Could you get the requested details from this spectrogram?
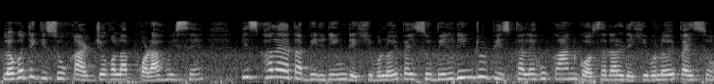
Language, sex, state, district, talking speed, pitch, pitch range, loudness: Assamese, female, Assam, Kamrup Metropolitan, 140 wpm, 235 Hz, 215-265 Hz, -18 LUFS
